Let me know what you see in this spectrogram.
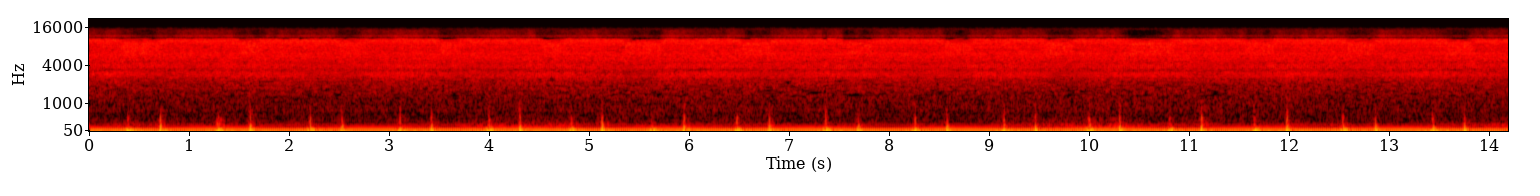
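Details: Heart sounds recorded by timer during a daytime nap, lying on the back rather than the usual face-down: steady low thumps about 67 a minute under a constant hum; normal heart sounds.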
